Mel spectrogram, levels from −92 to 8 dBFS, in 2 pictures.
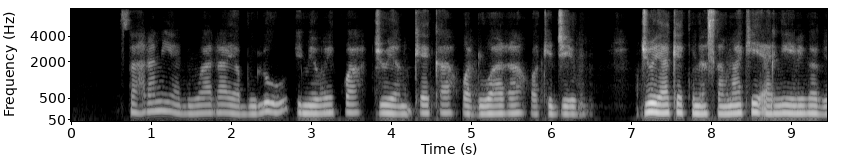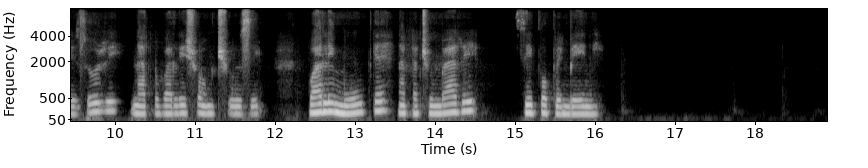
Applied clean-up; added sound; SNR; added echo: neural mask model DeepFilterNet 3.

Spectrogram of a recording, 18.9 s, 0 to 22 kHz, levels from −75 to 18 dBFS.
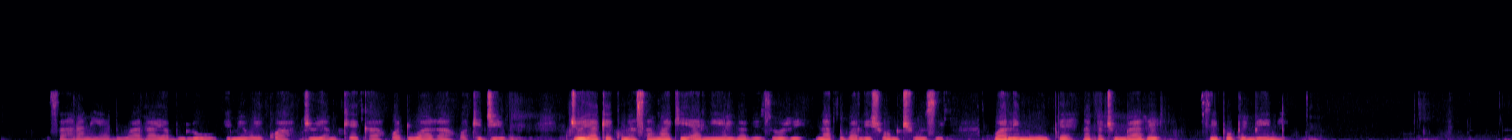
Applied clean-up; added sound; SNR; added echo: neural separator model SepFormer DNS4.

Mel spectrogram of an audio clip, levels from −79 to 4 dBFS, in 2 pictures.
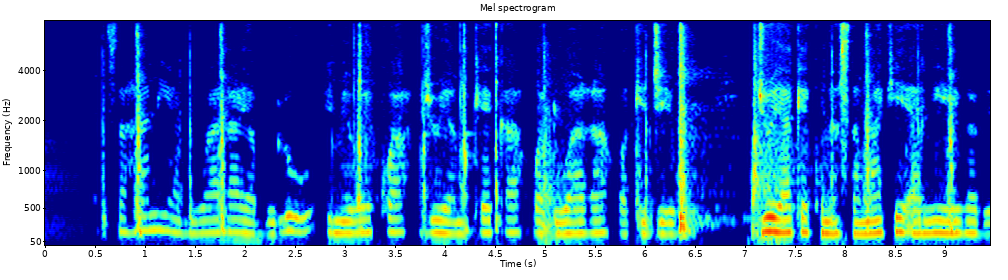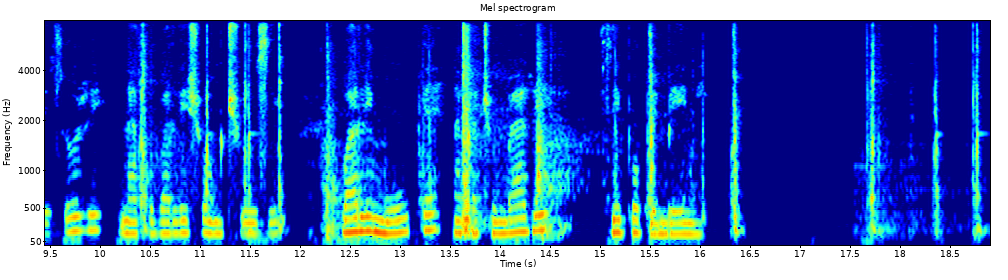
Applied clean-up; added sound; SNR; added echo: classical method spectral subtraction.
